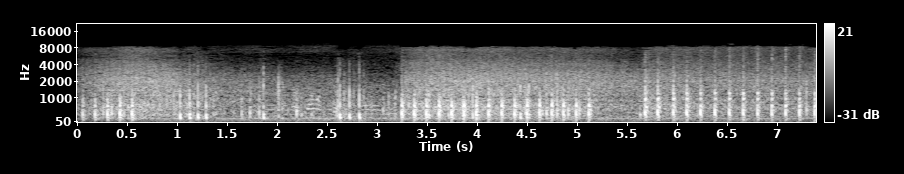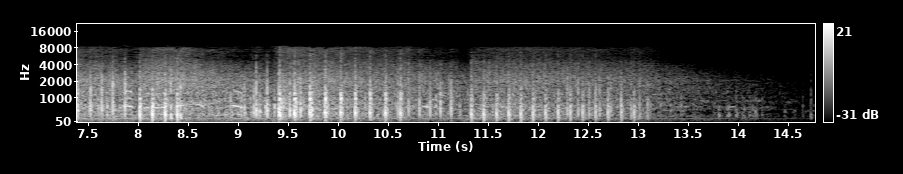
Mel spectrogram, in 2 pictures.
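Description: Battle sound effect: runs of automatic machine-gun fire over a dense crackle of shooting, with voices mixed in and a low steady hum underneath. It starts suddenly and fades out near the end.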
